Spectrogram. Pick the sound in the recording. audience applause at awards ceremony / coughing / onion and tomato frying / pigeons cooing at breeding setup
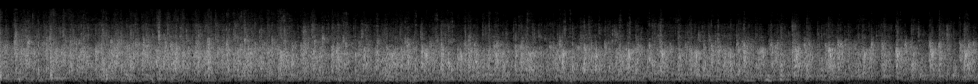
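audience applause at awards ceremony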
